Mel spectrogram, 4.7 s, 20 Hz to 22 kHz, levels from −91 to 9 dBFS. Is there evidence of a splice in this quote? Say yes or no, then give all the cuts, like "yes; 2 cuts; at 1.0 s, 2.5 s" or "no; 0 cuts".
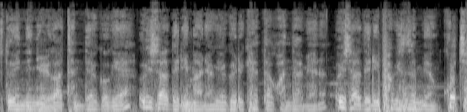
yes; 2 cuts; at 1.3 s, 3.2 s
